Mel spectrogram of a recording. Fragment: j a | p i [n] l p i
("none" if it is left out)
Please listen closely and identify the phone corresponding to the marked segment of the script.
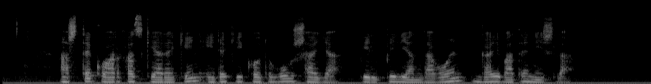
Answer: none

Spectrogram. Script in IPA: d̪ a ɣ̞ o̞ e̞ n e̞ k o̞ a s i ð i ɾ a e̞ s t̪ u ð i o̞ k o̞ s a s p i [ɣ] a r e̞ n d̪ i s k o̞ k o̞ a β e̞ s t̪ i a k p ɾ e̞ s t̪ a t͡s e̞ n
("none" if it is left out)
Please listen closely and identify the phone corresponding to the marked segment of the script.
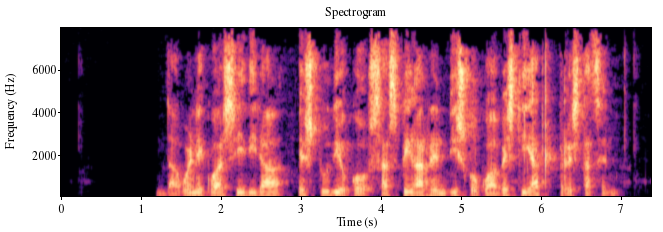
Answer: ɣ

